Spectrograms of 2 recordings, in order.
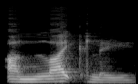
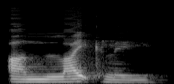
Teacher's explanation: có 3 âm tiết trọng âm rơi vào âm tiết thứ hai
